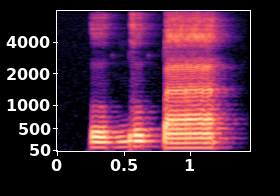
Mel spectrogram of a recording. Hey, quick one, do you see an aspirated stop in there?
no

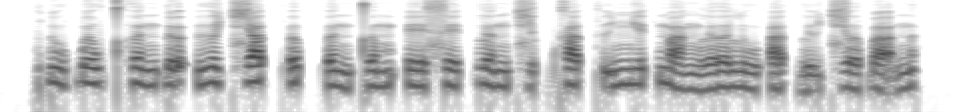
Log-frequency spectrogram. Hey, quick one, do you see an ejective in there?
no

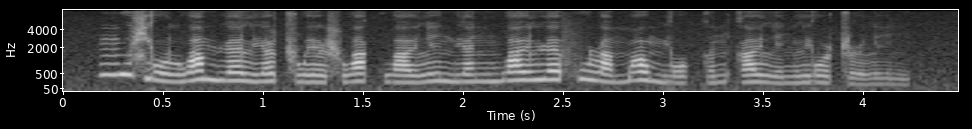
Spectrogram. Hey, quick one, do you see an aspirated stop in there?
no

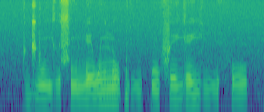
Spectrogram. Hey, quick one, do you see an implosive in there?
yes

